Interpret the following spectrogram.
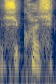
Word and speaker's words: SQL: 우리나라 사람들이 이제 SQL 이런데 이제 그 미국 애들은 이제 시퀄 이렇게 얘기하죠.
